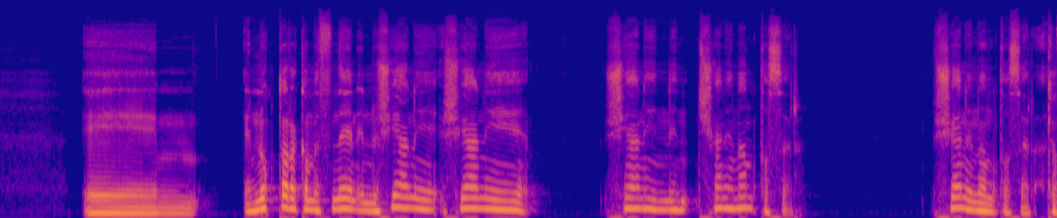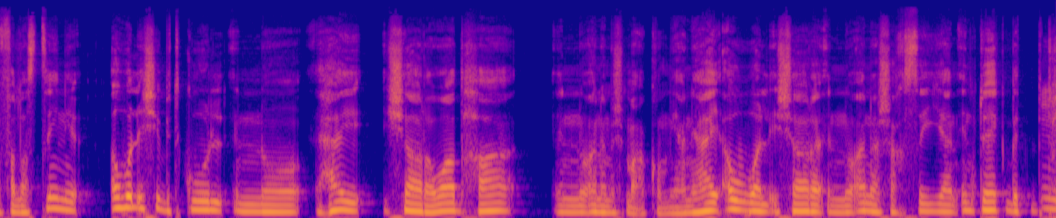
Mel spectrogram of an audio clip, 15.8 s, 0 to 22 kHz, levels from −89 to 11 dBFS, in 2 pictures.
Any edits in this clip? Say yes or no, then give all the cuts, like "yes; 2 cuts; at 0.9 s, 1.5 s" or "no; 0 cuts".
yes; 2 cuts; at 7.8 s, 10.2 s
